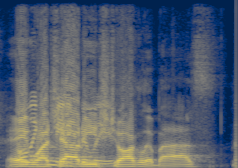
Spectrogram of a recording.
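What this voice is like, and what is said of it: Put-on Boston accent. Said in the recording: “I don't know why I did that with a Boston accent.”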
